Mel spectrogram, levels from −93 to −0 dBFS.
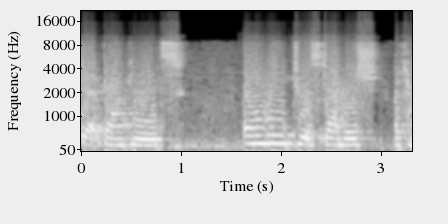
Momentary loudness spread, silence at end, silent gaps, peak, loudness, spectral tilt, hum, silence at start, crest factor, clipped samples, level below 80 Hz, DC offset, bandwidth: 7 LU; 0 s; none; 0 dBFS; -4 LUFS; -3.5 dB/octave; none; 0 s; 4 dB; 2%; -28 dBFS; 3%; 17 kHz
